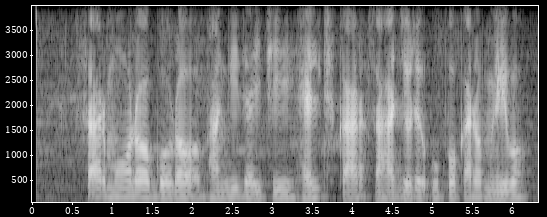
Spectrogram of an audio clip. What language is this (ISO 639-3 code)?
ori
